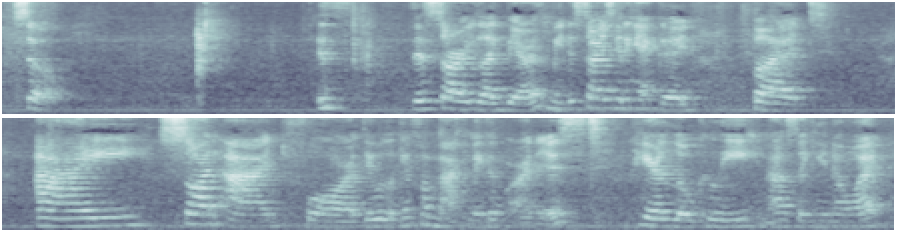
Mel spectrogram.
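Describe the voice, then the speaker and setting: A young woman with a Bahamian accent tells a personal story to camera in a chatty, animated way, full of asides and quoted back-and-forth. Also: mid-range voice, unhurried, recorded from a distance. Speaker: makeup artist vlogger. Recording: echoey room, off-mic, steady background noise.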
